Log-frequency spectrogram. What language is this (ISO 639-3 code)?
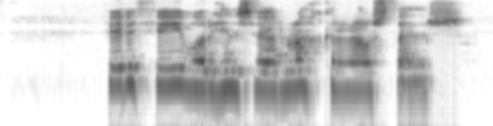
isl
